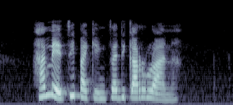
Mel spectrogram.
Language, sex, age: Southern Sotho, female, 21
